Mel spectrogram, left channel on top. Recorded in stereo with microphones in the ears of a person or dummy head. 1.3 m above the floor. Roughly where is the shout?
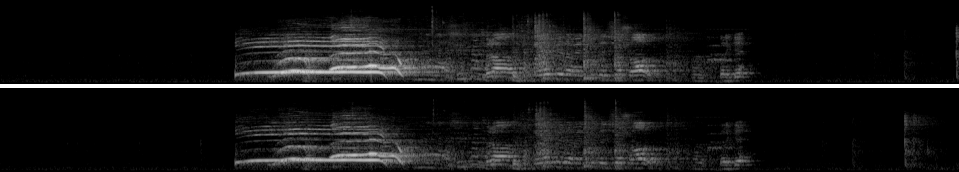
Centre.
